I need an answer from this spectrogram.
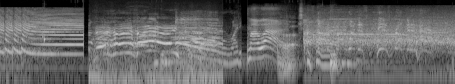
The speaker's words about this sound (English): Is that better? I like the air horns.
